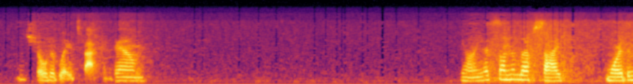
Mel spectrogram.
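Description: A woman speaks calmly, close by, with pauses between phrases.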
